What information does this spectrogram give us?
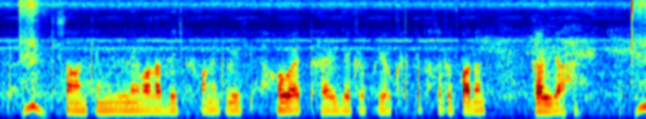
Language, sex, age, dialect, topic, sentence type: Magahi, male, 31-35, Central/Standard, agriculture, statement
